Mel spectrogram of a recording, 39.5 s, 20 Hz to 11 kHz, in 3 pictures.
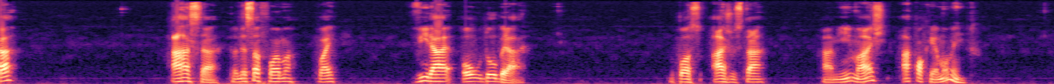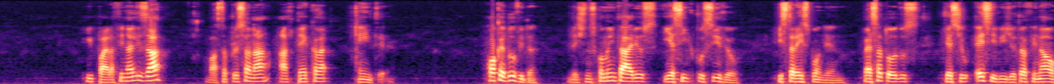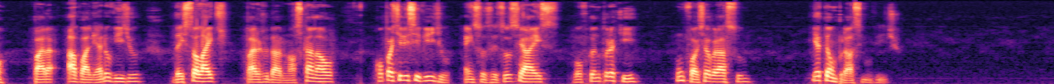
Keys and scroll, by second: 15.1 Return.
